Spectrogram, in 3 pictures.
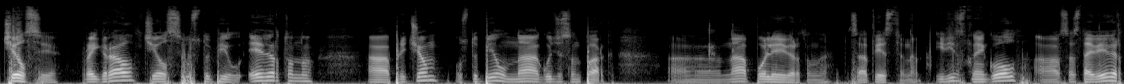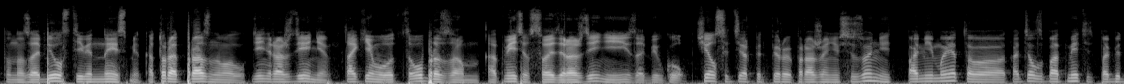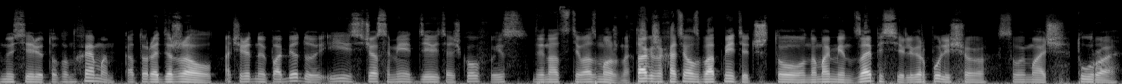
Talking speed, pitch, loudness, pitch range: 135 wpm, 120 Hz, -22 LUFS, 110-130 Hz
